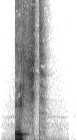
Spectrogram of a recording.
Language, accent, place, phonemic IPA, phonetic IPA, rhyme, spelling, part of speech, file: German, Germany, Berlin, /ɛçt/, [ʔɛçt], -ɛçt, echt, adjective / adverb / interjection, De-echt.ogg
- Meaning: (adjective) 1. authentic, genuine, true 2. real; factual 3. proper; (adverb) really; indeed; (interjection) expresses disbelief or shock at new information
